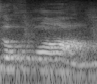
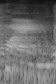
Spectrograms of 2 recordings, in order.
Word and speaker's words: Huang: It's not ang, but on, right? So put this U together and ang together, that's Wang, right? And then we still have the H sound, that's why the name is Huang, not Huang, okay?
